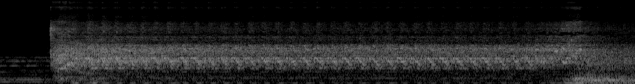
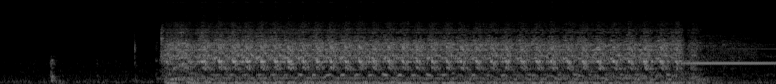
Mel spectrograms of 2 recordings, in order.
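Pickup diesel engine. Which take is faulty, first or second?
second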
